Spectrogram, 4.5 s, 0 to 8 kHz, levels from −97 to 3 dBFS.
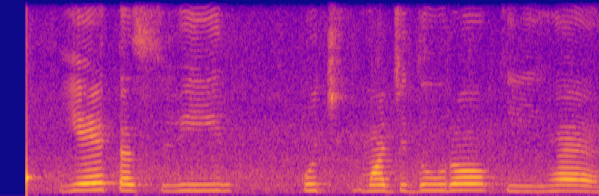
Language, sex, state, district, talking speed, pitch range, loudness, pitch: Hindi, female, Haryana, Charkhi Dadri, 80 wpm, 235-260 Hz, -20 LUFS, 250 Hz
